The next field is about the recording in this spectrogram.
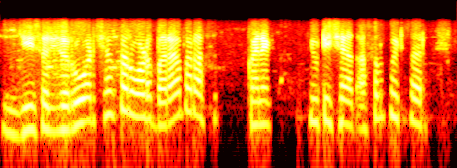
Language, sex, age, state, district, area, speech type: Kashmiri, male, 18-30, Jammu and Kashmir, Shopian, rural, conversation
